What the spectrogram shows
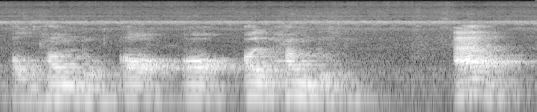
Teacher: hati-hati jangan sampai engkau mentafkhimkan, menebalkan lafaz alif atau huruf alif. Kahamzi seperti hamzah di lafaz alhamdu.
